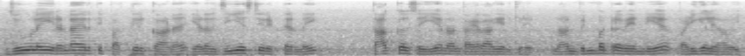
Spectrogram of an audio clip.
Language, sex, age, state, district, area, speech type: Tamil, male, 18-30, Tamil Nadu, Tiruchirappalli, rural, read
